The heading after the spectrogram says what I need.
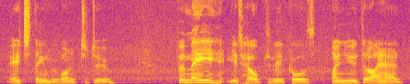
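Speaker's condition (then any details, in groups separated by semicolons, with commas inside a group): MND; voice slightly raspy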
